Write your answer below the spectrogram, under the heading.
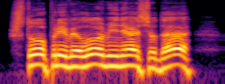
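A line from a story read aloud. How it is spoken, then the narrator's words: Bitter laugh. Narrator (Russian): Он снова горько рассмеялся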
